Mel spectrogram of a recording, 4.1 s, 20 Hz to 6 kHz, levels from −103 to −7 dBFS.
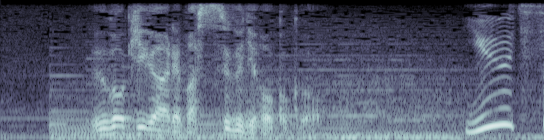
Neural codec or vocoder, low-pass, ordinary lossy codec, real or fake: none; 5.4 kHz; none; real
